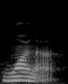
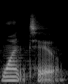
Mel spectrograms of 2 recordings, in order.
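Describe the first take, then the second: First: The two words blend into one reduced word. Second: Both words are said fully and separately. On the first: The speech is relaxed and informal. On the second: The speech is careful and more formal.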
